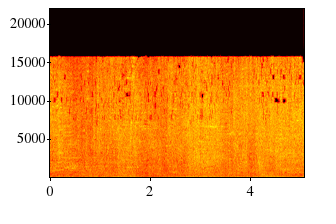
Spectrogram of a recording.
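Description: Game spell effects crackle and whoosh in quick bursts.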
